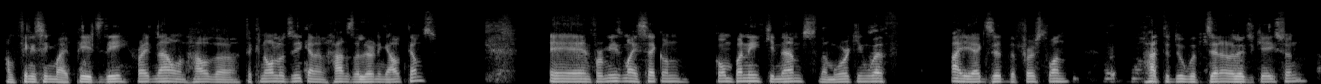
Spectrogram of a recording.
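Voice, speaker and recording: Calm man explaining his product. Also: medium pitch, moderate pace, no room sound. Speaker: company founder guest. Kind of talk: explaining in an interview.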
